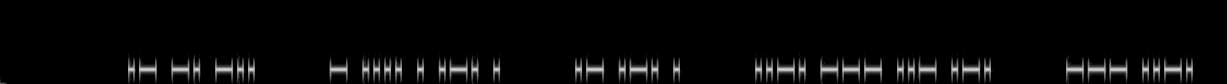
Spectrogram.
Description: Morse code, heard as a keyed tone, about 22 wpm, 700 Hz. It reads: AND THERE ARE FOUR OF
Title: 2x Word-Spacing - Sentences from Top 300 Words - 22wpm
